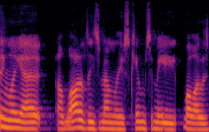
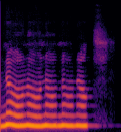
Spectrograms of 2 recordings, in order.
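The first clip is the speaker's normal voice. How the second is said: mock sobbing, higher pitch, slower; 5 semitones higher than usual. Recounting an encounter with beings, imitating crying refusal. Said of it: "I'm like crying".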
